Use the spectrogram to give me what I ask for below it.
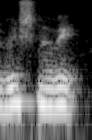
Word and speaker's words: Vishnu: The right way is Vishnu is the correct way.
